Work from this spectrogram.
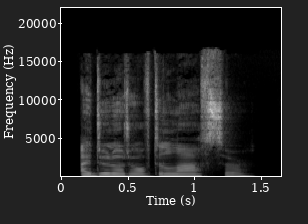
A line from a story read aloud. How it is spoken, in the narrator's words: replied the stranger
